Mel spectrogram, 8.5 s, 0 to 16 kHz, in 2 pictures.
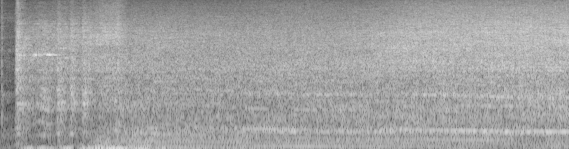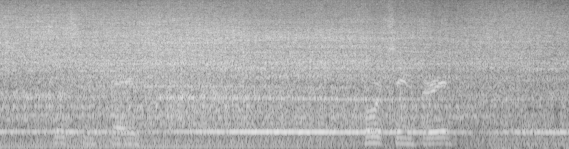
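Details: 2007 Nissan Quest starting for a no-load charging test: cranks, catches quickly and settles into a smooth even idle with steady mid tone, no squeal or knocking; normal idle, alternator not needed, serpentine belt was the fix.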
